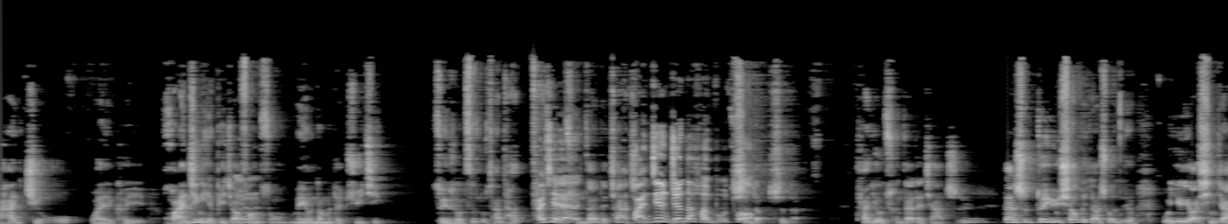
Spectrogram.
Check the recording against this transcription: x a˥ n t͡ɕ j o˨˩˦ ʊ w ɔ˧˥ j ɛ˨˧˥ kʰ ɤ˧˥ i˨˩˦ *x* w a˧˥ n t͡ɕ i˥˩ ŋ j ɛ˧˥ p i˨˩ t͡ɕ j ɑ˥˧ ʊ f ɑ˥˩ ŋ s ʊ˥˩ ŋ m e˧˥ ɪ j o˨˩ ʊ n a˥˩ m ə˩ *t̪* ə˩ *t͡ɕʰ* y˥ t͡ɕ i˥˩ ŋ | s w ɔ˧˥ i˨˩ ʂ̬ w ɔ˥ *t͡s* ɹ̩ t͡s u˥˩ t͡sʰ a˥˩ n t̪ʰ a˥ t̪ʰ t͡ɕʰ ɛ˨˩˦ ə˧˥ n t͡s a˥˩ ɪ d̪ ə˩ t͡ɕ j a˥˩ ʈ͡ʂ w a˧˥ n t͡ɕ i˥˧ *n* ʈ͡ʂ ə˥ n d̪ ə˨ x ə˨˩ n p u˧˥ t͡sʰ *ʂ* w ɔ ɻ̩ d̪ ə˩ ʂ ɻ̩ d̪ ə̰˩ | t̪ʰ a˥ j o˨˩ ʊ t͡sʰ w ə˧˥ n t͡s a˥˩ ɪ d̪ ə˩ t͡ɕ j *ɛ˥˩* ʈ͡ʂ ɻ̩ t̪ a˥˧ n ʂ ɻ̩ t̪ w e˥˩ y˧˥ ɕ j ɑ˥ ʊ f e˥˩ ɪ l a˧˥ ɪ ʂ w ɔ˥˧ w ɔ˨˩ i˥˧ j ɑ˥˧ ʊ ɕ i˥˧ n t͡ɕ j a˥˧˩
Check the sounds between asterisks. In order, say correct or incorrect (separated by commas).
correct, incorrect, incorrect, correct, incorrect, correct, incorrect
